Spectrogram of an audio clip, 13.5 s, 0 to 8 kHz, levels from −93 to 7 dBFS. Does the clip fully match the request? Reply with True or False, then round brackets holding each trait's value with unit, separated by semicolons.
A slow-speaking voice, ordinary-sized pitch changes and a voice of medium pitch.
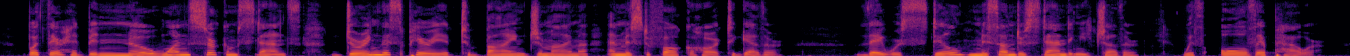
True (120 wpm; 4.1 semitones; 180 Hz)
